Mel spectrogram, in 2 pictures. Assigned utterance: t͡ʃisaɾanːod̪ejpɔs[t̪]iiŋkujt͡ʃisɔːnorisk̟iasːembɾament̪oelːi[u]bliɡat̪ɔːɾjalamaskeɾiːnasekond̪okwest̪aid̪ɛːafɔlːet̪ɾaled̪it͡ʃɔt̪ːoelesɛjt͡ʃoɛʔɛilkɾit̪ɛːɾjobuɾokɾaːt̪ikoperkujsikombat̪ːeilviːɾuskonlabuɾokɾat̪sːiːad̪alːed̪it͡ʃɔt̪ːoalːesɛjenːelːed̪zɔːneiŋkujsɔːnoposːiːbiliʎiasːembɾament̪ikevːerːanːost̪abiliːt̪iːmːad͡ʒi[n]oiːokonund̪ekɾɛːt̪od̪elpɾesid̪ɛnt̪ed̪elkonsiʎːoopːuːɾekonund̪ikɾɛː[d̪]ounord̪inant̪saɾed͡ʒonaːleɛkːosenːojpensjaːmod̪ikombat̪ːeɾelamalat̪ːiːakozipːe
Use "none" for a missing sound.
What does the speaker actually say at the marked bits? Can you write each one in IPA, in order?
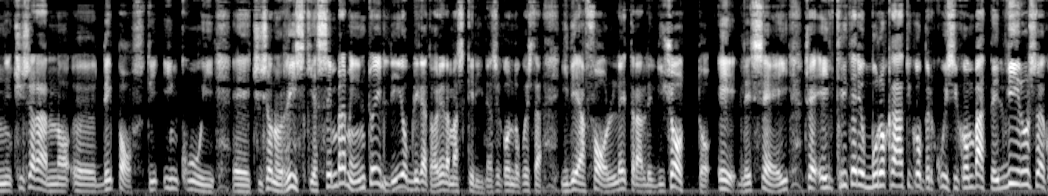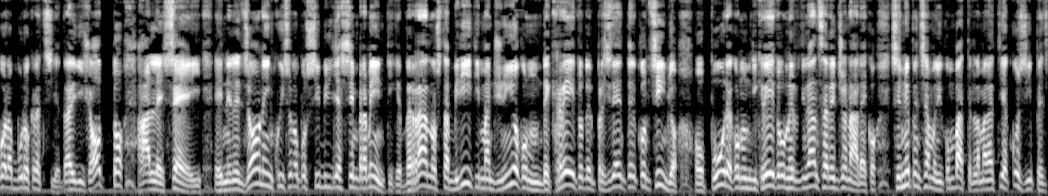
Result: t̪, o, n, t̪

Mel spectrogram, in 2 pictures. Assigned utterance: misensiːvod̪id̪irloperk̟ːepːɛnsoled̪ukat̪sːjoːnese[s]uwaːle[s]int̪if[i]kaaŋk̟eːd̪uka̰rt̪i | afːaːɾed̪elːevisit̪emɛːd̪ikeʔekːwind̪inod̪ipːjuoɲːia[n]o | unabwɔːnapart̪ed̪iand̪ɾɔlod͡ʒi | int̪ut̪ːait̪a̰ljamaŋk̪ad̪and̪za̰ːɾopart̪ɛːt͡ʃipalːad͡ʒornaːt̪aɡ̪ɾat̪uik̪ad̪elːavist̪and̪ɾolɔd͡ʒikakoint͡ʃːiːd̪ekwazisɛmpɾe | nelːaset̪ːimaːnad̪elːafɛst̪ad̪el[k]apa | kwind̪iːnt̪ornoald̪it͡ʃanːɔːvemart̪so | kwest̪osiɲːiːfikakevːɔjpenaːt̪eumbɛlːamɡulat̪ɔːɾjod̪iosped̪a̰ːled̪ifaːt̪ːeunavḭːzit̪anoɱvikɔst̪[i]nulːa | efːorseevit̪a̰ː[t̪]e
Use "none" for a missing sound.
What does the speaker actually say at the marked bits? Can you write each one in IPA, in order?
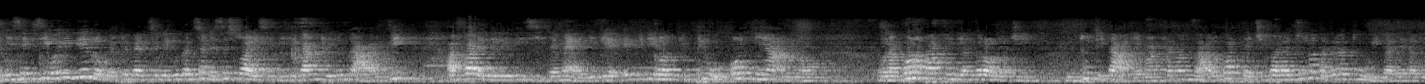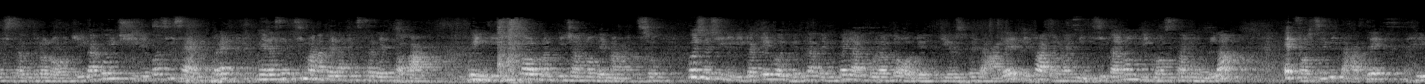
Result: sː, s, i, nː, p, a, t̪

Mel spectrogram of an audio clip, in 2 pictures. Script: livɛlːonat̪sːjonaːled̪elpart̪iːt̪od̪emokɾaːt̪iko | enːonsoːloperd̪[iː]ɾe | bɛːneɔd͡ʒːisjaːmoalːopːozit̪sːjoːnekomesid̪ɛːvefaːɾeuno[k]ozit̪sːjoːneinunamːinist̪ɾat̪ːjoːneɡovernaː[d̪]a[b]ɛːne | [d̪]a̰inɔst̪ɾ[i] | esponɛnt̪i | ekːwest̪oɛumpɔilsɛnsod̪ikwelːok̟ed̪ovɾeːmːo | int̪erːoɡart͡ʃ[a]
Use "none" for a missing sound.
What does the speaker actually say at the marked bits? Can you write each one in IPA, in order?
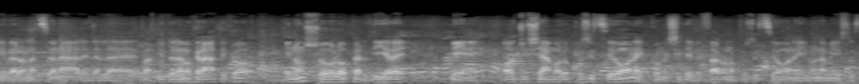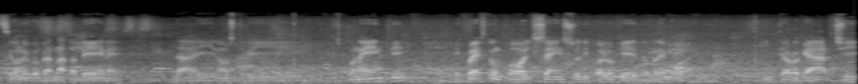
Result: iː, p, t̪, b, d̪, i, i

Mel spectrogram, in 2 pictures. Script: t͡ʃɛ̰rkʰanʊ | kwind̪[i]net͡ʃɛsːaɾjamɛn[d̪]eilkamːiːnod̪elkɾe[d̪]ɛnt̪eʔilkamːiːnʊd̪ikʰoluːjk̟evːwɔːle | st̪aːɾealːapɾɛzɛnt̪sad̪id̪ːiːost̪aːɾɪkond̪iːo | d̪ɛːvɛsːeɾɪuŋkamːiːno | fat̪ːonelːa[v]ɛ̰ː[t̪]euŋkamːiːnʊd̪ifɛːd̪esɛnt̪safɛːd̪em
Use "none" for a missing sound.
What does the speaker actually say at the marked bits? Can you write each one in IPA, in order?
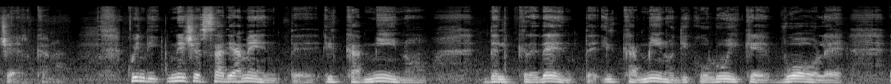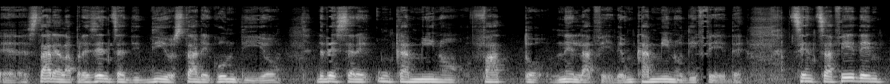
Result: i, t̪, d̪, f, d̪

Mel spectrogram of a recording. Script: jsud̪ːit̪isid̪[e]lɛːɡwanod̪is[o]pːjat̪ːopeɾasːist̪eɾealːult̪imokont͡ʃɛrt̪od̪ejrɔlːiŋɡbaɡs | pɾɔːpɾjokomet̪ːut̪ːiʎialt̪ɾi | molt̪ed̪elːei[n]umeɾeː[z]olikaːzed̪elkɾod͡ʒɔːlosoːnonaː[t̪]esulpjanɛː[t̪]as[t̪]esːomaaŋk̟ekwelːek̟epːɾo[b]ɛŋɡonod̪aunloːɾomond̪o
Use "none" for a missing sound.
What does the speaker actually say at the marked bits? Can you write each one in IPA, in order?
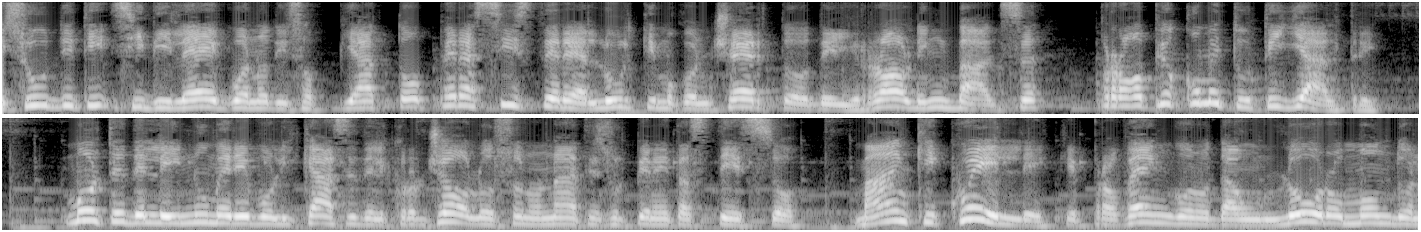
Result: i, o, nː, v, t̪, t̪, t̪, v

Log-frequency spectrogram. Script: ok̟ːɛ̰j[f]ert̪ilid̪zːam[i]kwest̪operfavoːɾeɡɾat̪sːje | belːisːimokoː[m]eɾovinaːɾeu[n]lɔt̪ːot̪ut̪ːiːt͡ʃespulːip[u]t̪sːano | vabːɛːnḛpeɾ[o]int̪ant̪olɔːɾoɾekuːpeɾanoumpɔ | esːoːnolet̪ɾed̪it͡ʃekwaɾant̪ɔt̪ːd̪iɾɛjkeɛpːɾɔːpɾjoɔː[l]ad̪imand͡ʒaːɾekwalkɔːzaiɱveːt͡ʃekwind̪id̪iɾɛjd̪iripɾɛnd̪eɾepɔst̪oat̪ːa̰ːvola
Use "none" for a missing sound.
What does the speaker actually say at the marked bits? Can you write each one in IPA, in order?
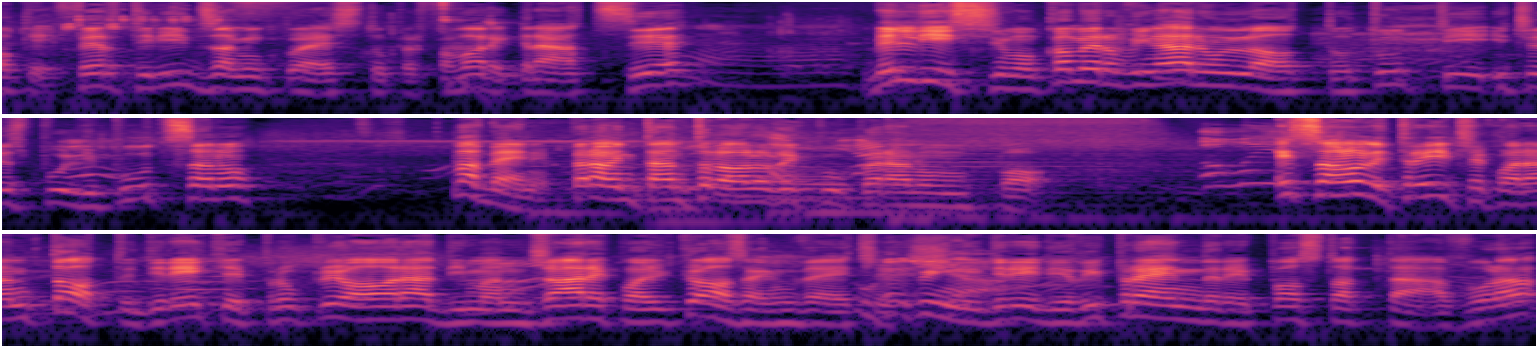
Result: f, i, m, n, u, ɔ, ɾ

